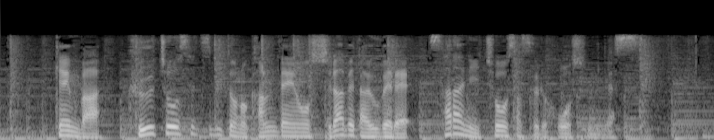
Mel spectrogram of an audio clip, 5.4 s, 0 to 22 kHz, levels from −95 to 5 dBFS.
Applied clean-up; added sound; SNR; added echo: none; none; none; none.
